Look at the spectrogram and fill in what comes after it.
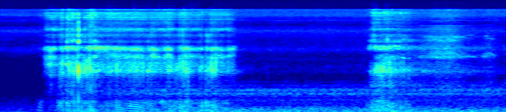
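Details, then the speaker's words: Adult woman asleep at night: low, rattling, coarse, throaty snores on two breaths over steady room noise; snoring. "Oh my god. Look at her. Still snoring away."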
